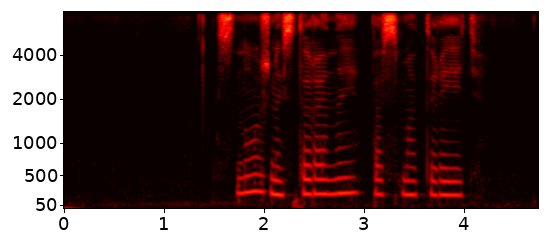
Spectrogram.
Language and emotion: Russian, sad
